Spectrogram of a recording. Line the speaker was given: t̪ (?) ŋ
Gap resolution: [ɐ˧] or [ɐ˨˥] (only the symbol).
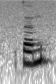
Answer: ɐ˨˥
